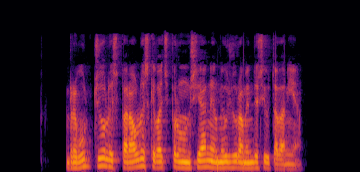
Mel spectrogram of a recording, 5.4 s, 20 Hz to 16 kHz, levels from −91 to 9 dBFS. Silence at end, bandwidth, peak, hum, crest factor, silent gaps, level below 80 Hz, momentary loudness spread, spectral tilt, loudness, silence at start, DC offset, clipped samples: 0.9 s; 7.8 kHz; -2 dBFS; none; 16 dB; none; -54 dBFS; 6 LU; -6.5 dB/octave; -17 LUFS; 1 s; under 0.1%; under 0.1%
